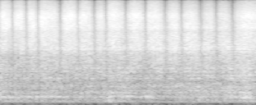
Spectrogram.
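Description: Sandpaper rubbed by hand over rusty metal on a Farmall H tractor, a loud close scratching in quick even back-and-forth strokes with no break.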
